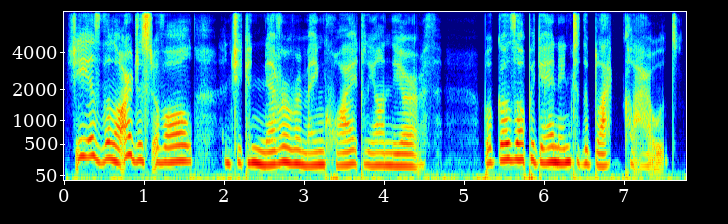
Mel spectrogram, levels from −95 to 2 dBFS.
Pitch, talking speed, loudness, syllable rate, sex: 215 Hz, 175 wpm, -17 LUFS, 4.4 syllables/s, female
